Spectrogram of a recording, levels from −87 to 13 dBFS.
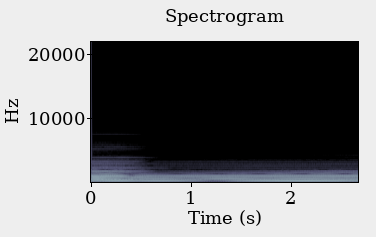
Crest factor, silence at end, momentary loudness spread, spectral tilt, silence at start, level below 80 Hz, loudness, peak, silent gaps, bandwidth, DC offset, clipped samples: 16 dB; 0 s; 6 LU; -9 dB/octave; 0 s; -74 dBFS; -27 LUFS; -12 dBFS; none; 4.2 kHz; under 0.1%; under 0.1%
